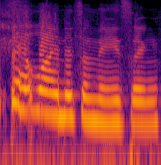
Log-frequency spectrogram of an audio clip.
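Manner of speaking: high, breathless laugh sliding into the words; helpless laughter. Real, not acted. Reacting to the fanfic line with a friend, cracking up. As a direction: lose it, then squeeze out the comment.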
